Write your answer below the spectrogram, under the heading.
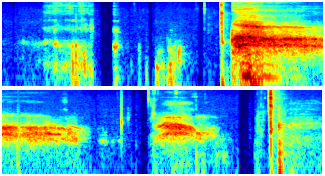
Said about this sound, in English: Nice little sip of coffee.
